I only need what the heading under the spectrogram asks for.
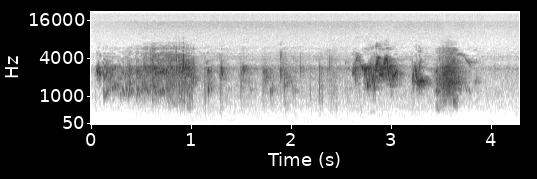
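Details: Budgerigar courtship-stimulating song: opens with a dense grating chatter, then spaced clicks, ending in loud squeaky bursts.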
